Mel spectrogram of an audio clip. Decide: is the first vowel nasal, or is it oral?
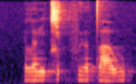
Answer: oral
